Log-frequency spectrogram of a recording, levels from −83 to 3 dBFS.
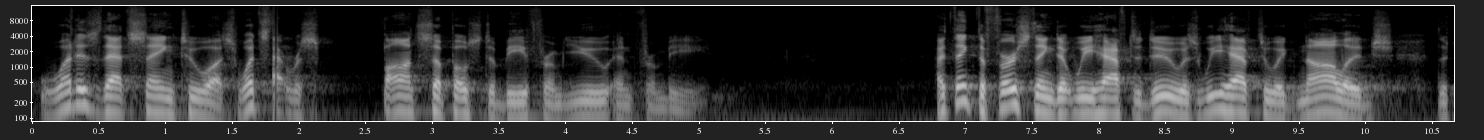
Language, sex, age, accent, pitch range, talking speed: English, male, 50-69, American, 100-140 Hz, 185 wpm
